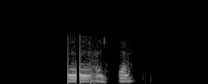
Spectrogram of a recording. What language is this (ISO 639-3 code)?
sat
